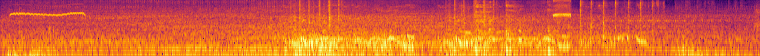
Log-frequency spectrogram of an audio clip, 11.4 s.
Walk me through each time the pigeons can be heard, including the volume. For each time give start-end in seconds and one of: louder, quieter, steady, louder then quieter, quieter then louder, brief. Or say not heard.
4.2-11.3 quieter.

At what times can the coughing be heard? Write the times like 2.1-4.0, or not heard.
0.1-0.9, 6.8-8.4.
